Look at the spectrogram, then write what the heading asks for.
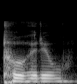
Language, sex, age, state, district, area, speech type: Kashmiri, male, 30-45, Jammu and Kashmir, Shopian, rural, read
